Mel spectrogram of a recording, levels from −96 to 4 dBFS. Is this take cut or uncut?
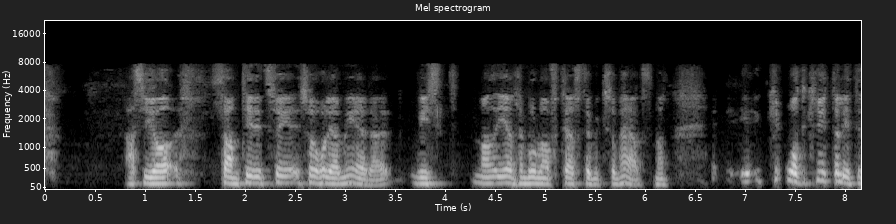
uncut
